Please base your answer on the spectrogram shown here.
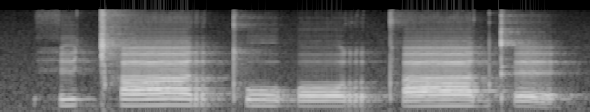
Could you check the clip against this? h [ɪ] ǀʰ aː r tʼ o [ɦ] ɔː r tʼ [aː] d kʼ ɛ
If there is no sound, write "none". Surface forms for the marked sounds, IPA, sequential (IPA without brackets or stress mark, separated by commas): ɪ, ʔ, aː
